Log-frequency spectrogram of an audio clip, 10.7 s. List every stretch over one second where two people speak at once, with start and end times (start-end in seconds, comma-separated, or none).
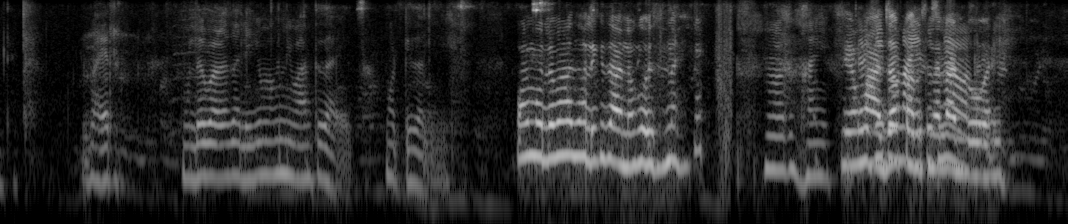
8.4-10.0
